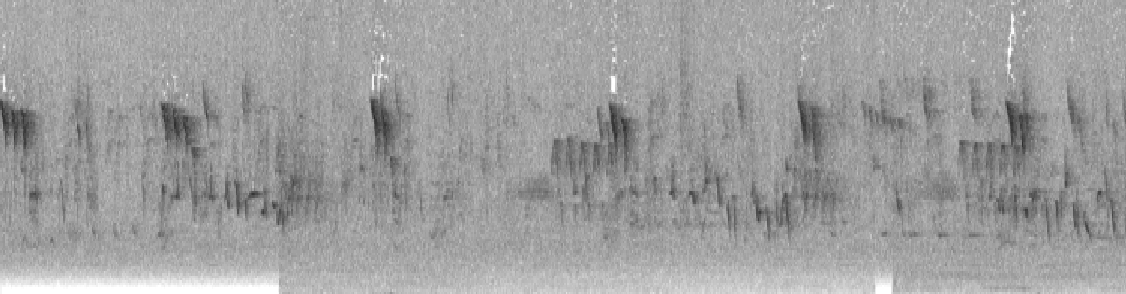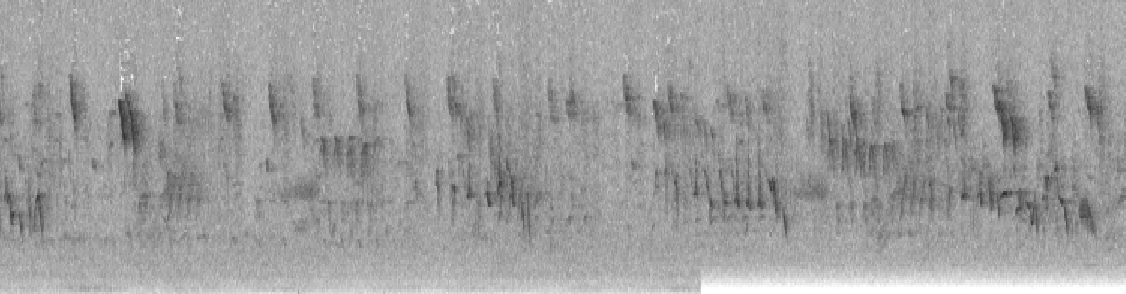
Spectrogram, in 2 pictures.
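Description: Songbirds chirping and singing, many short high calls and trills overlapping throughout, over a steady outdoor hiss. A faint low background rumble cuts in about four seconds in, drops out briefly near the middle and stops abruptly near the end.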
